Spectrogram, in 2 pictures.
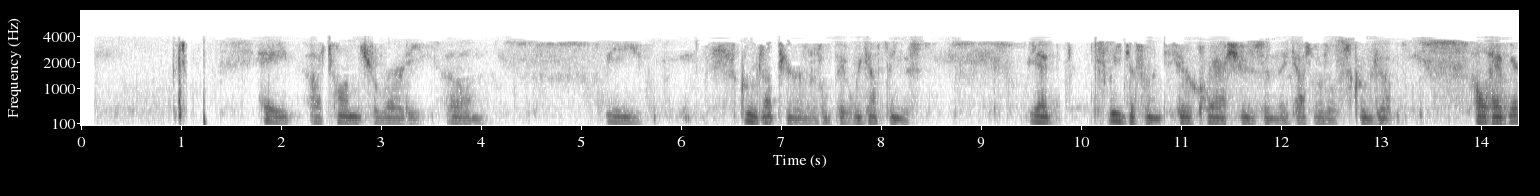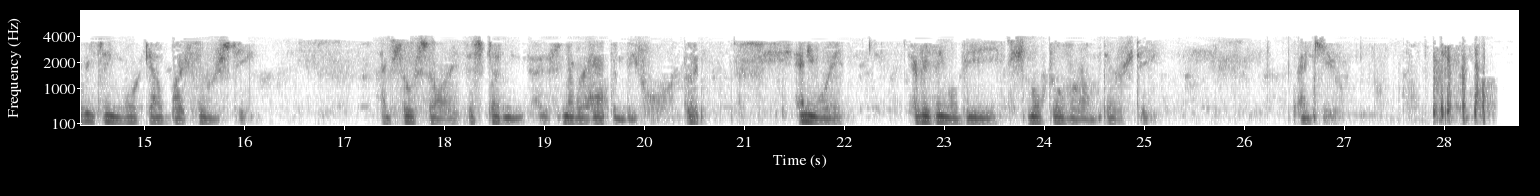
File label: voicemail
